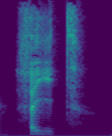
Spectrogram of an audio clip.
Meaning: 1. bankruptcy 2. failure
- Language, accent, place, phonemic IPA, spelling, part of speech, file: French, France, Lyon, /fa.jit/, faillite, noun, LL-Q150 (fra)-faillite.wav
